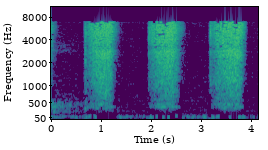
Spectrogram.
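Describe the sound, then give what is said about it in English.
Three evenly spaced swishing strokes of a broom sweeping a floor, each a breathy brush lasting under a second, with brief pauses and a faint low rumble between them. “So many times I told you, don't broom when I am sitting here. All the dirt is falling on my face and in my tea.”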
